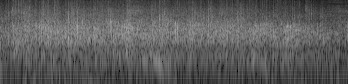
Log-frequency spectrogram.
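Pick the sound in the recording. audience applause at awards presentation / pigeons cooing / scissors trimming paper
audience applause at awards presentation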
